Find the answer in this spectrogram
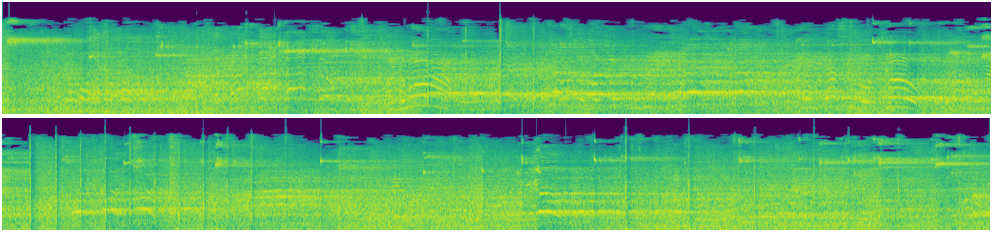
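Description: Basketball game in a gym: the ball bouncing on the hardwood floor and many short, high sneaker squeaks as players run and stop, with indistinct voices of players and onlookers echoing in the large hall.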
